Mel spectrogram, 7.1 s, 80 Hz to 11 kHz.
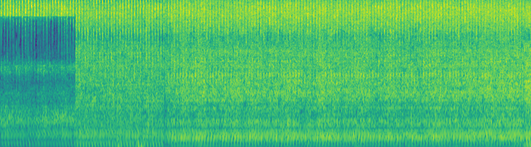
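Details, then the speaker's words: Old Sears Craftsman Eager 1 mower, single-cylinder Tecumseh engine, air filter installed, smoking off; steady fast, even putter around three to four beats a second, loud and raspy exhaust but healthy. "So I figure with the way the weather is right now, this might be the best time to let it smoke off. But boy, is that exhaust loud."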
